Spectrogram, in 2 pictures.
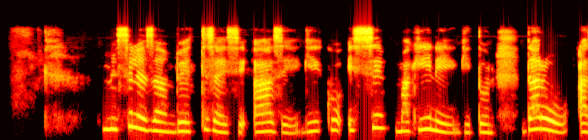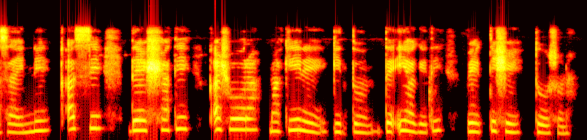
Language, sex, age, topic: Gamo, female, 25-35, government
